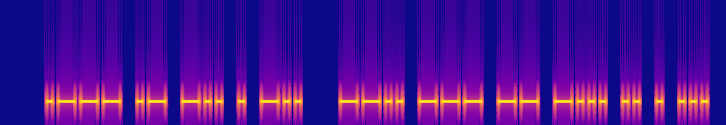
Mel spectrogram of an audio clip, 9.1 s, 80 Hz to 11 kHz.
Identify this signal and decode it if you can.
Morse code, heard as a keyed tone, about 17 wpm, 700 Hz. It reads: JADED ZOMBIES
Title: Pangram Challenge v2 - 17wpm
